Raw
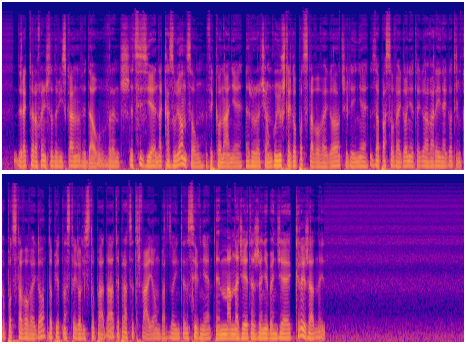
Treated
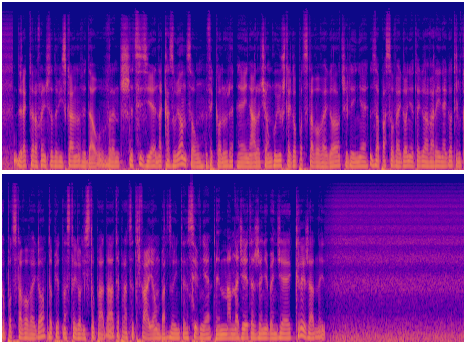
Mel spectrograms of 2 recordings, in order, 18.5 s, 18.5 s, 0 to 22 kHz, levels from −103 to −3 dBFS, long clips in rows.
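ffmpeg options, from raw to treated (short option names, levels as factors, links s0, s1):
-filter_complex "[0:a]asplit=3[s0][s1][s2];[s0]afade=t=out:st=11.51:d=0.02[s3];[s1]aphaser=in_gain=1:out_gain=1:delay=3:decay=0.4:speed=1.1:type=triangular,afade=t=in:st=11.51:d=0.02,afade=t=out:st=14.23:d=0.02[s4];[s2]afade=t=in:st=14.23:d=0.02[s5];[s3][s4][s5]amix=inputs=3:normalize=0,asplit=3[s6][s7][s8];[s6]atrim=end=4.422[s9];[s7]atrim=start=4.418:end=5.082,asetpts=PTS-STARTPTS,areverse[s10];[s8]atrim=start=5.078[s11];[s9][s10]acrossfade=d=0.004:c1=hsin:c2=hsin[s12];[s12][s11]acrossfade=d=0.004:c1=hsin:c2=hsin,highshelf=f=3800:g=-7.5,acompressor=threshold=0.00631:ratio=6,volume=2.51"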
